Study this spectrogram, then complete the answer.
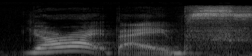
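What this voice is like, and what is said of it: Essex accent impression. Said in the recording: “do a Gemma voice. ... Let's see if I can do it. I, I used to be able to do it. ... I'm from Essex.”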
